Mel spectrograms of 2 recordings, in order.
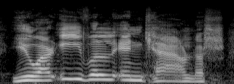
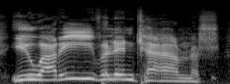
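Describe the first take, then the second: First: Put-on slow, higher Monaghan accent, leaning on evil. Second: Put-on higher, slow Monaghan accent, falling on evil. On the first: Kavanagh yelling across the street at Behan, Monaghan accent. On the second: Kavanagh insulting Behan across the street, Monaghan accent. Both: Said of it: "in that Monaghan accent".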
